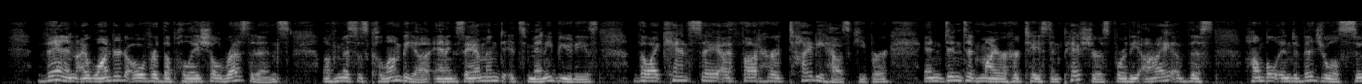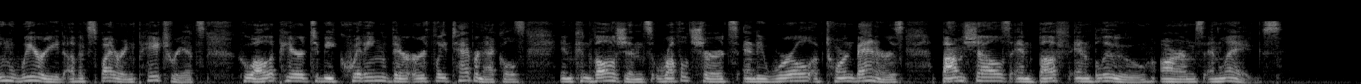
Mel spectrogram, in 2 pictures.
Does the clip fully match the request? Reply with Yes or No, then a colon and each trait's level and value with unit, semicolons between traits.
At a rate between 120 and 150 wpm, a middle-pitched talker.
No: average, 160 wpm; medium, 145 Hz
